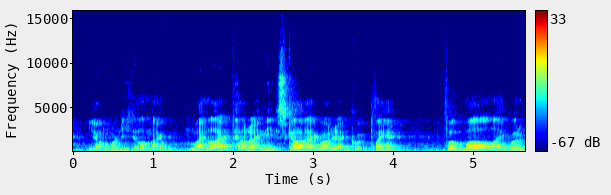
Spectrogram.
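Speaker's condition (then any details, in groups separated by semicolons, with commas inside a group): ALS; slow-progressing form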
